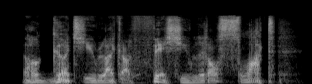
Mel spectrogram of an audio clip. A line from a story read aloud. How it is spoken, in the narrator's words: growled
